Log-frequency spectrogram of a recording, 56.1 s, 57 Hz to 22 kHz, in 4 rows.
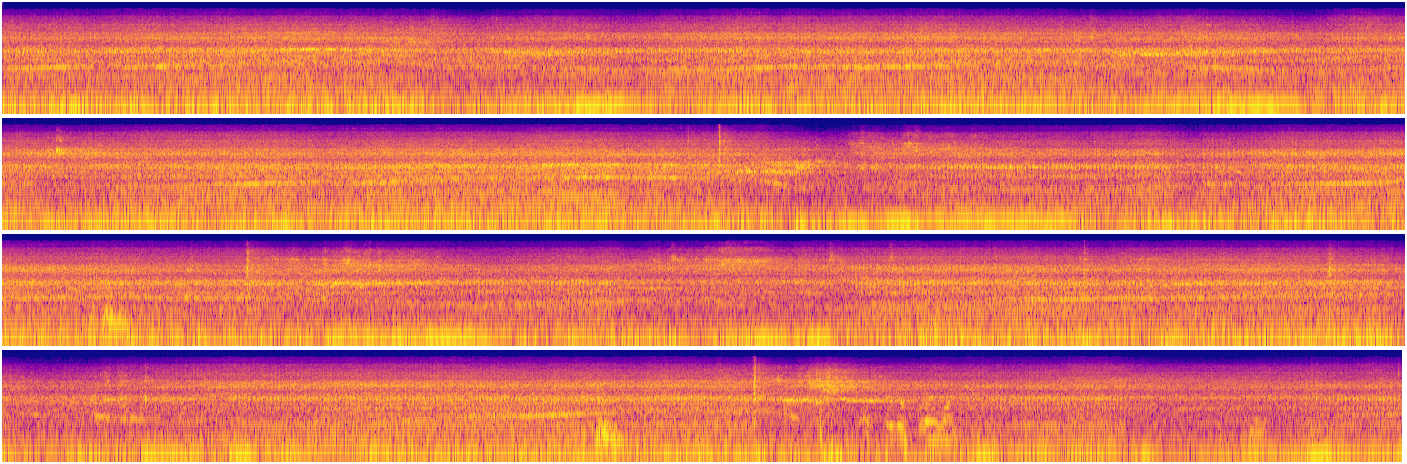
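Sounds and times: go-kart engine revving: 0:00.0 - 0:56.0.

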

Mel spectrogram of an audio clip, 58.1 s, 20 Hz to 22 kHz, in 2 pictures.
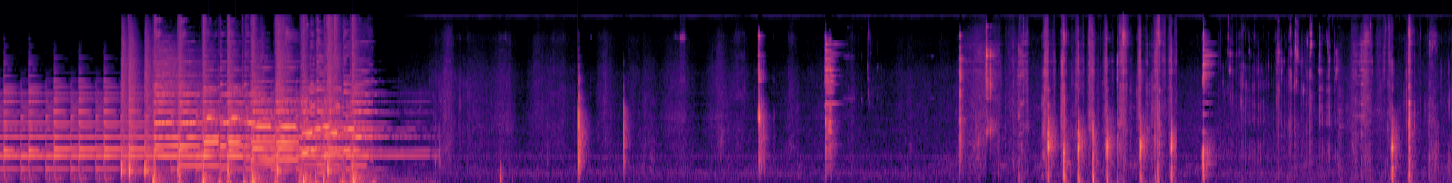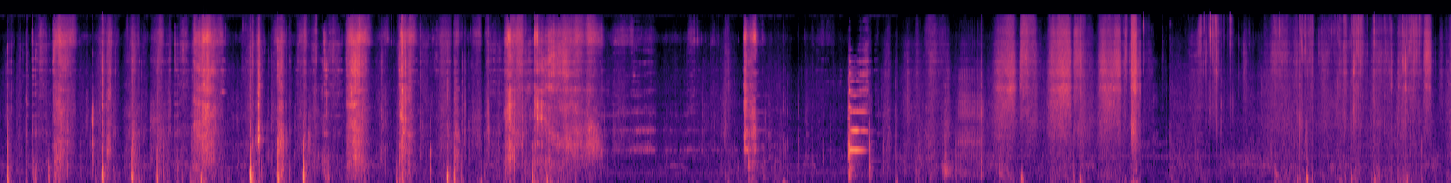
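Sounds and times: scraper scraping dough: 0:29.7 - 0:44.3
metal bowl ringing: 0:46.0 - 0:46.6.

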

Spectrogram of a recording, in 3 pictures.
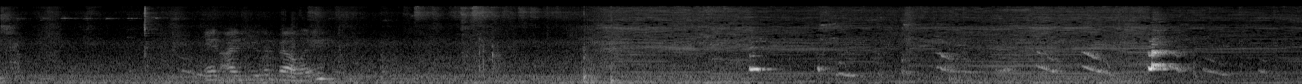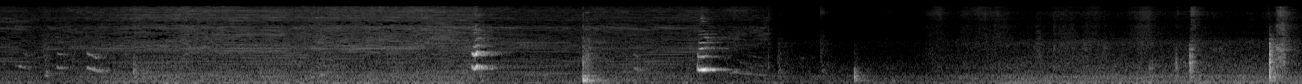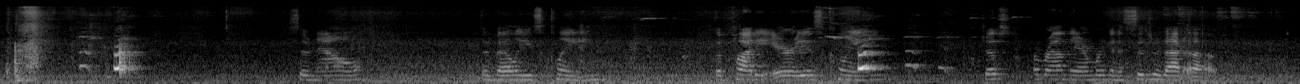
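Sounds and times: electric clippers buzzing: 0:04.9 - 0:20.9
dog yipping and whimpering: 0:07.5 - 0:14.2, 0:19.4 - 0:20.7, 0:26.8 - 0:27.5, 0:34.2 - 0:35.8.

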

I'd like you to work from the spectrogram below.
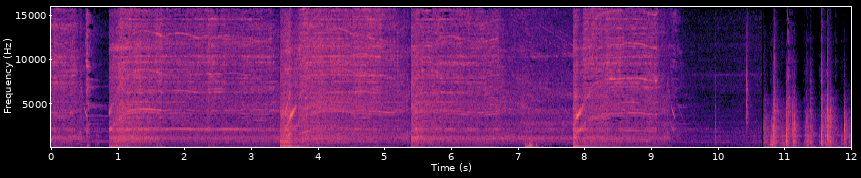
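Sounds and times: miter saw cutting wood: 0:00.0 - 0:10.7.

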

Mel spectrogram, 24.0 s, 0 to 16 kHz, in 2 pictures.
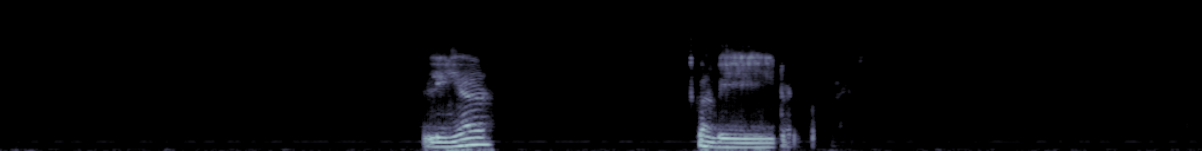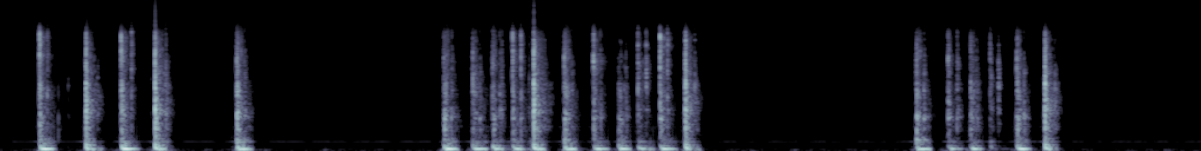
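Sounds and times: typing on computer keyboard: 0:12.4 - 0:13.8, 0:16.4 - 0:19.0, 0:21.2 - 0:22.6.

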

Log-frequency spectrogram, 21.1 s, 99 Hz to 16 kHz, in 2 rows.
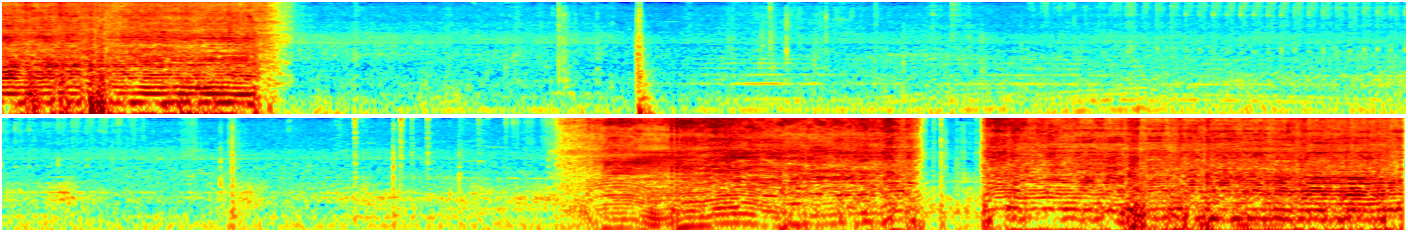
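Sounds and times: reciprocating saw cutting: 0:00.0 - 0:02.2, 0:14.7 - 0:21.0
faint clicks: 0:05.8 - 0:12.4.

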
